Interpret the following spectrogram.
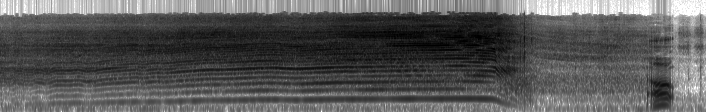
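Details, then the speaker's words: Turbocharged nitro RC car; high buzzy note climbs, then sags and stalls; owner suspects the transmission was burnt out last run, as it wasn't shifting and sounded boggy, and plans to take some fuel out; engine stalling. "and she died oh man"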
